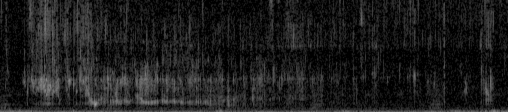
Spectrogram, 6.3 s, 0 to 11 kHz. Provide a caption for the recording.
pouring coffee
Recorded with zoom iq6. with milk no sugar ;)
brew, cafe, coffee, cup, espresso, field-recording, pouring, restaurant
